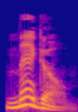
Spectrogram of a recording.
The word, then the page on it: megohm: British English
